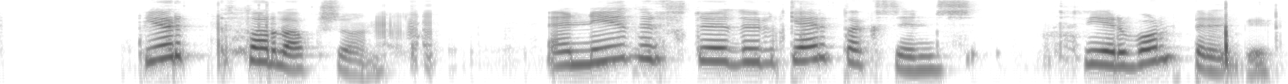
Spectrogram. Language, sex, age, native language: Icelandic, male, 11, Icelandic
